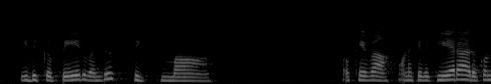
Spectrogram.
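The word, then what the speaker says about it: σ: இதை நீ எப்படி ப்ரொனவுன்ஸ் பண்ணணும் அப்படின்னா சிக்மா.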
